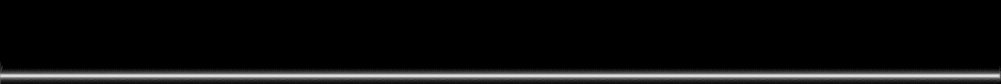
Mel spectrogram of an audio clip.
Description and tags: Set computer volume level at normal. Using headphones or your speakers, play each tone, gradually decreasing the volume until you cannot detect it. Note the volume setting (I know, this isn't easy if you don't have a graduated control, but you can make some arbitrary levels using whatever indicator you have on your OS).
Repeat with next tone. Try the test with headphones if you were using your speakers, or vice versa.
